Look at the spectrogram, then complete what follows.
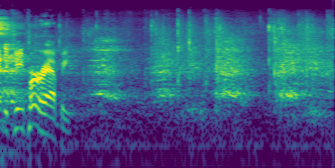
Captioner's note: crowd chants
